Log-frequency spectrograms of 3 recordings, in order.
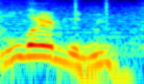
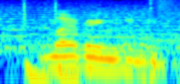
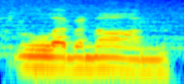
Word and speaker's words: Lebanon: They pronounce it Lebanon. It's Lebanon, not Lebanon.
